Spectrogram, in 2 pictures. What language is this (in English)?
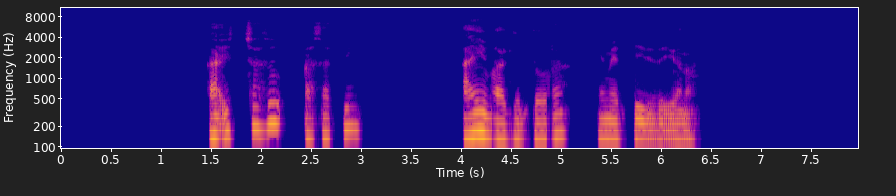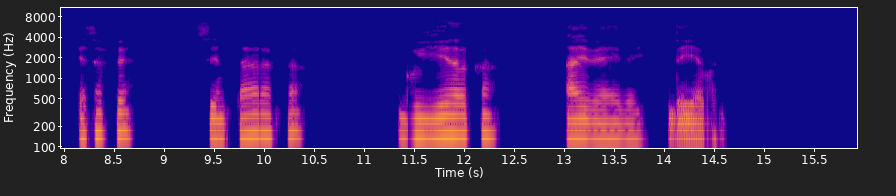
Wolaytta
